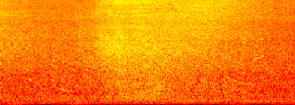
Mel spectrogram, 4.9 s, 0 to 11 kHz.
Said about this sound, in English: Okay, so the walk to this beach was about 15 minutes. Although it's a hill all the way up, going back. Here's the beach.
